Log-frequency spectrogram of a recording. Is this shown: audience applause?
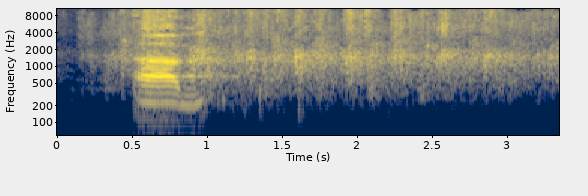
yes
